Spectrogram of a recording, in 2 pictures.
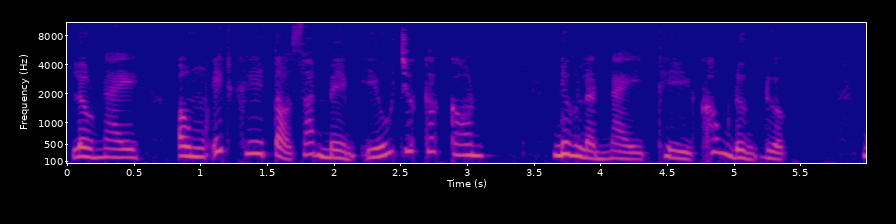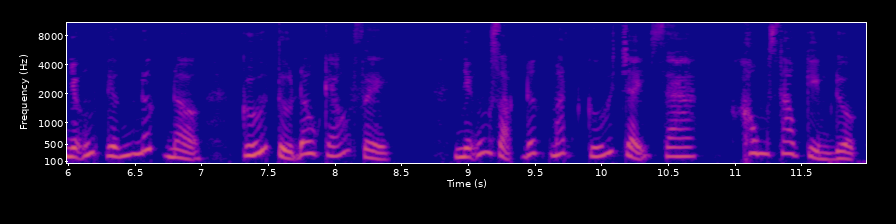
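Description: Woman reading a sad story slow and soft, dark husky voice, dry close mic. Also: mid-range voice, sing-song, no echo. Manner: soft, measured, sorrowful storytelling. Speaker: narrator. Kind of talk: audiobook narration.

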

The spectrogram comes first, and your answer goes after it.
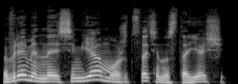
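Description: A man's voice: mid-range voice, big pitch swings, moderate pace, no room sound, clean studio sound. A man reading an audiobook, voicing a tired, wry mother who worries about her son. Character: middle-aged mother, tired, wry, anxious.

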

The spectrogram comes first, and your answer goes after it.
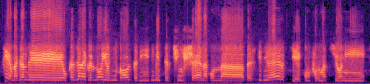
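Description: An actress is interviewed by phone on a radio show, speaking casually and hesitantly while searching for words. Her voice is medium-pitched, steady and sharp, with a moderate pace and few pauses, on a dry recording.

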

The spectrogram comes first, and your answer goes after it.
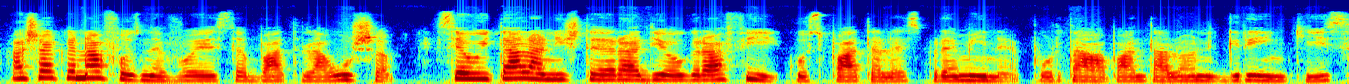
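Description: A woman reads a novel aloud in the first person. Her voice sits at a middle pitch, and her delivery is steady and reflective. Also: no room sound. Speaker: audiobook narrator.

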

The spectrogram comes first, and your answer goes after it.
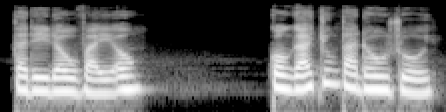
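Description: A woman voicing a distraught middle-aged mother who pleads and shouts in a raised voice. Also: medium pitch, quick pace, no room sound, studio quality, natural voice. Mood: anxious.

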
